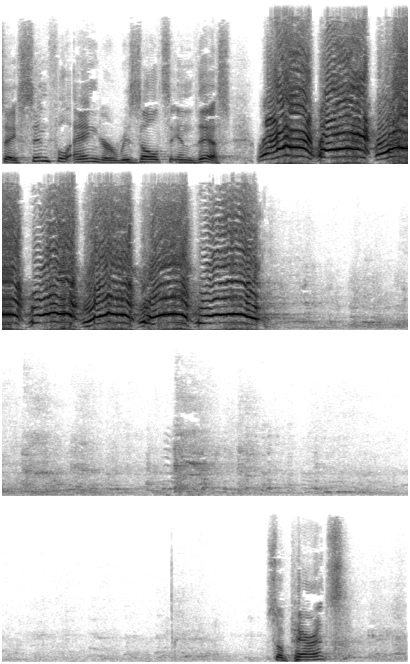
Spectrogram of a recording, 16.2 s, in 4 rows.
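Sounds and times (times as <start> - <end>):
speech: 0.0 - 5.6, 14.9 - 15.7
crowd clamoring and shouting in unison: 2.6 - 7.0
laughter: 2.6 - 14.5, 15.7 - 16.2.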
